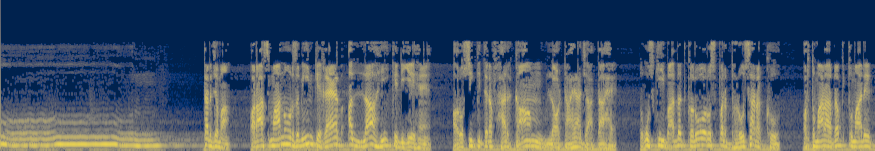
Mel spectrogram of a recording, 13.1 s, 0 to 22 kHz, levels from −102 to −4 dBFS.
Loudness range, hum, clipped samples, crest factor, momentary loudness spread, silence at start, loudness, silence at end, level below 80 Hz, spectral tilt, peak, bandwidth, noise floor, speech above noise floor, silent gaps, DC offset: 3 LU; none; under 0.1%; 16 dB; 9 LU; 0 s; -19 LUFS; 0 s; -32 dBFS; -5.5 dB/octave; -2 dBFS; 7.4 kHz; -38 dBFS; 21 dB; none; under 0.1%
